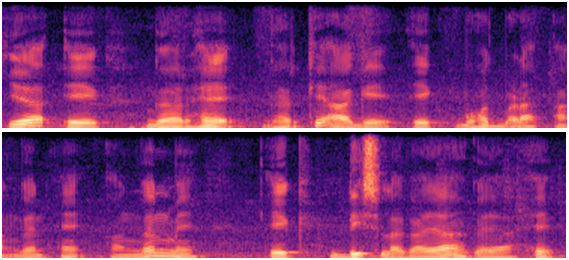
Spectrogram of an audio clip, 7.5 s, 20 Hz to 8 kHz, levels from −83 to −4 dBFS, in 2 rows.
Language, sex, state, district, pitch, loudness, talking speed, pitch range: Hindi, male, Arunachal Pradesh, Lower Dibang Valley, 135 Hz, -18 LUFS, 150 wpm, 130-155 Hz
